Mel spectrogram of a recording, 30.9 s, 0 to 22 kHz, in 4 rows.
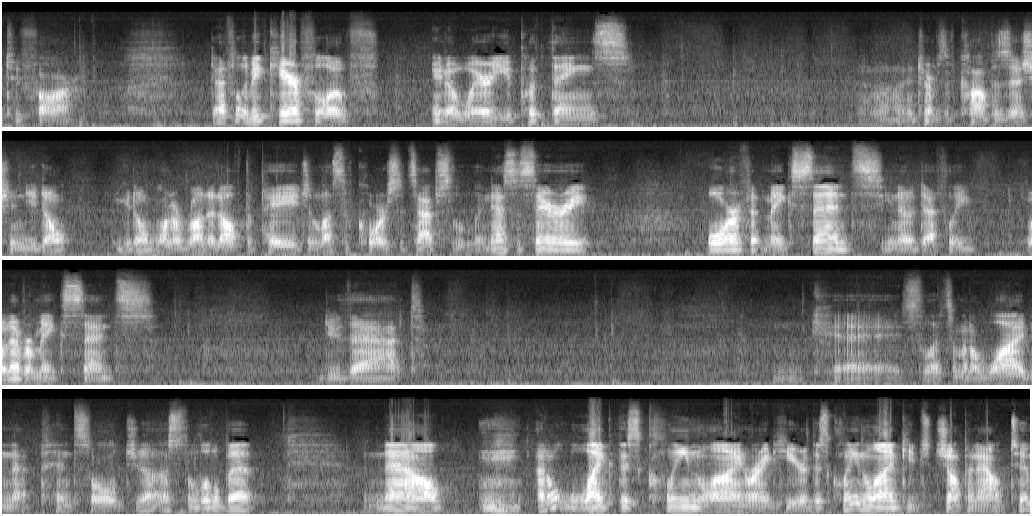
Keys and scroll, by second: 1.1 space, 4.0 space, 5.7 space, 7.4 space, 12.8 space, 15.2 space, 16.9 space, 18.9 space, 22.3 [, 24.5 space, 26.3 space, 28.2 ctrl+z, 29.5 space.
